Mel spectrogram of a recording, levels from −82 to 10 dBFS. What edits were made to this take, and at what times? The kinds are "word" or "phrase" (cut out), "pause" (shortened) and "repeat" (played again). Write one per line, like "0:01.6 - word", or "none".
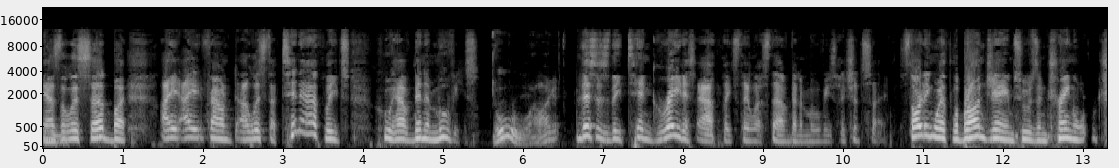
0:05.5 - pause
0:10.6 - pause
